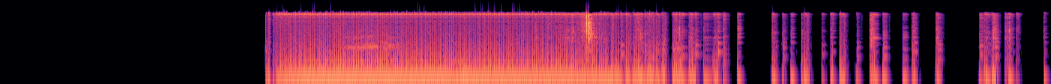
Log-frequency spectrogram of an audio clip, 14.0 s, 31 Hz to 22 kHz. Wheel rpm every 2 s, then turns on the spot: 0, 0, 0, 0, 0, 0, 0.
none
